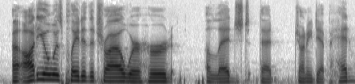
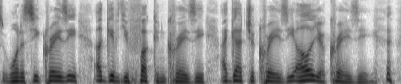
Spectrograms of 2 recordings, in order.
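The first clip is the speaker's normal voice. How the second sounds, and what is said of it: Imitates another person's voice. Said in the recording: “You're really good at the impression... It's better every time.”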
